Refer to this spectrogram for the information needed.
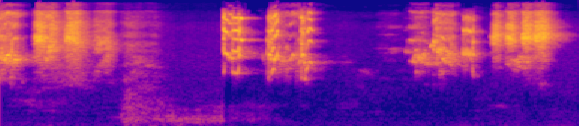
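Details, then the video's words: Lovebirds kept as pets give harsh, buzzy chirping bursts, interrupted by a brief low rustling noise, then more shrill squeaky chatter. "Love birds Sounds | lovebirds chirping sounds"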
